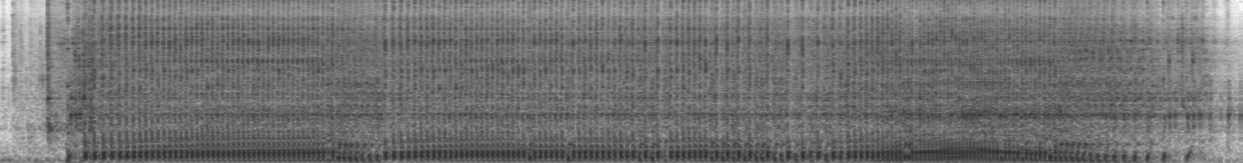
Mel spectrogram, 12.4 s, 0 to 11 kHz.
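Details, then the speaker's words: Original engine of a 1960s Trojan mini tractor, first run after about 40 years stored in a shed and an ultrasonically cleaned carburettor: loud and irregular, speed sagging and surging; runs, but not well. Carburettor setup needs sorting, no proper fuel tank yet. "so we have it running it's not running amazingly but we have it running"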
